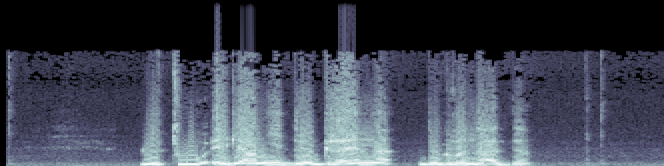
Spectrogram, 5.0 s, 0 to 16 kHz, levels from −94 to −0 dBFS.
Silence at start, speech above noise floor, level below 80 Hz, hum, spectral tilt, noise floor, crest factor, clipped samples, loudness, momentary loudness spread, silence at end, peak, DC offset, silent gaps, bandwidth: 1.05 s; 30 dB; -38 dBFS; none; -5 dB/octave; -37 dBFS; 8 dB; under 0.1%; -7 LUFS; 7 LU; 0.6 s; 0 dBFS; under 0.1%; none; 11.5 kHz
